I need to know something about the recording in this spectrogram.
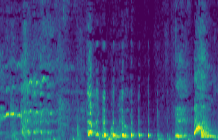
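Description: Hearty laughter: a run of quick, rhythmic ha-ha pulses from about halfway through, with a loud falling cry near the end.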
